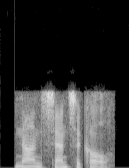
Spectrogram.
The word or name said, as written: nonsensical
